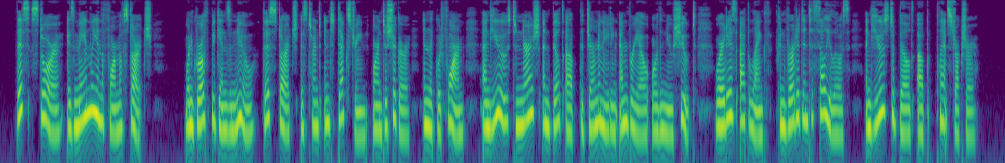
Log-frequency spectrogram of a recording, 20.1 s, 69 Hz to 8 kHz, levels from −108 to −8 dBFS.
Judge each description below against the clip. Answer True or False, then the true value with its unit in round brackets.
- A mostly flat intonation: False (4.8 semitones)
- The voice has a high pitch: True (200 Hz)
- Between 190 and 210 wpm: False (160 wpm)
